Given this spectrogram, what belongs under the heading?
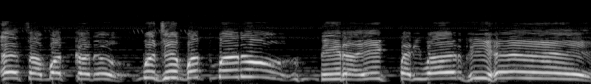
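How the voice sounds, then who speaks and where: In a put-on character voice, the speaker uses a high pitch at a very slow pace. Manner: panicked, stammering.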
